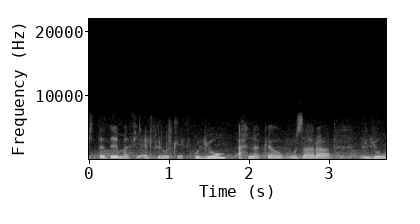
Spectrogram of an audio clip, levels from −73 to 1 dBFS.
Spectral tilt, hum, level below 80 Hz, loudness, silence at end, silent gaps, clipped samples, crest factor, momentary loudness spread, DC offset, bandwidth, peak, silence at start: -7 dB/octave; none; -68 dBFS; -25 LUFS; 0 s; none; under 0.1%; 18 dB; 7 LU; under 0.1%; 7.6 kHz; -6 dBFS; 0 s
